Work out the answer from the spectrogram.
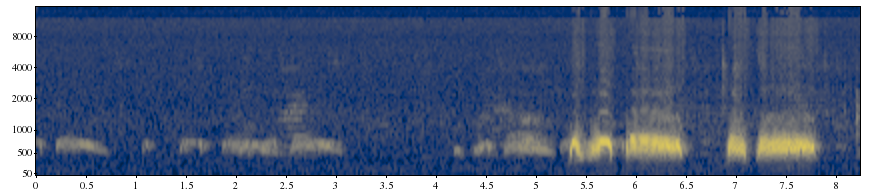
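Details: Spotted dove, thúc gù coo: soft low murmuring at first, then two strong phrases near the end, each a clipped warbled note running into a drawn-out buzzy coo.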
